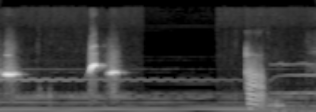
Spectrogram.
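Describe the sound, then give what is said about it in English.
Three short, sharp whistling vocal tics chirp in quick, irregular succession, followed by a rougher, buzzier vocal burst, all over a steady low background hum with no talking. “I think I picked up the whistle”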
